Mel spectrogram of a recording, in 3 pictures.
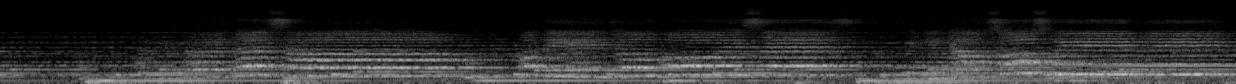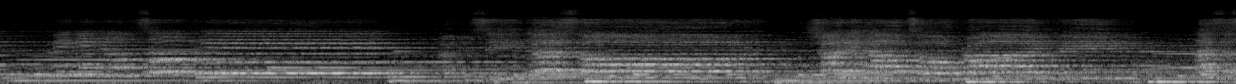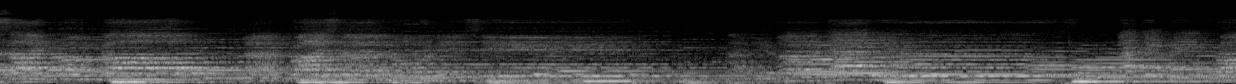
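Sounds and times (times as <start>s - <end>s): orchestra holding low notes: 0.0s - 37.0s
children's choir singing: 1.6s - 37.0s.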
